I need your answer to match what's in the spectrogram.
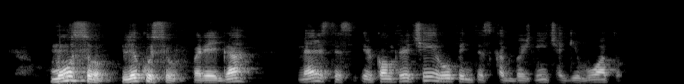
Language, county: Lithuanian, Vilnius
